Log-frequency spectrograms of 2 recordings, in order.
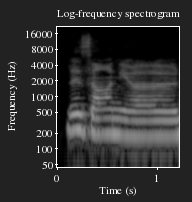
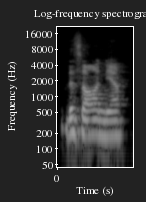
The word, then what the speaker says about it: lasagna: have some words like lasagna noi that have come into our language and I'm really sorry Italians we just mispronounce them we just pronounce it with an N lasagna sorry so I hope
